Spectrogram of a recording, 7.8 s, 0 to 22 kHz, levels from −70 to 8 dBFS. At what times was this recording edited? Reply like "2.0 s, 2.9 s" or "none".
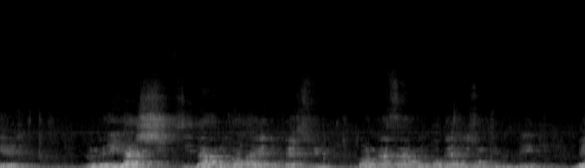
none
